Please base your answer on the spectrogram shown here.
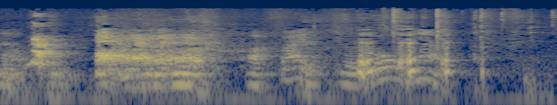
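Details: Waiting eagerly for a walk, Hank, a one-year-old Staffordshire bull terrier, lets out loud harsh barking yelps and groans in a small room. A man's voice talks alongside him.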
